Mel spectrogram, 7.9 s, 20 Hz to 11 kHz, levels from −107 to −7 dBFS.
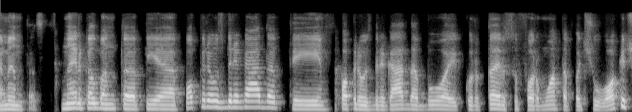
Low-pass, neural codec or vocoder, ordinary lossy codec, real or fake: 7.2 kHz; none; MP3, 96 kbps; real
